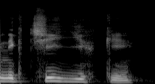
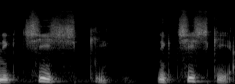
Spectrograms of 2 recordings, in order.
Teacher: So that Y will become a sh sound. Nikchiyiki will become nikchishki.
